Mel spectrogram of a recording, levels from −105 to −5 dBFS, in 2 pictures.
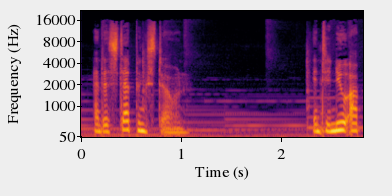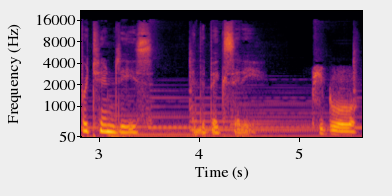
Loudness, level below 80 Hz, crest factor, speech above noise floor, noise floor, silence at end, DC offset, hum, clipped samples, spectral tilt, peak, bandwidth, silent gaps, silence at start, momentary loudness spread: -27 LUFS; -52 dBFS; 20 dB; 24 dB; -50 dBFS; 0 s; under 0.1%; none; under 0.1%; -5 dB/octave; -8 dBFS; 16 kHz; none; 0 s; 22 LU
